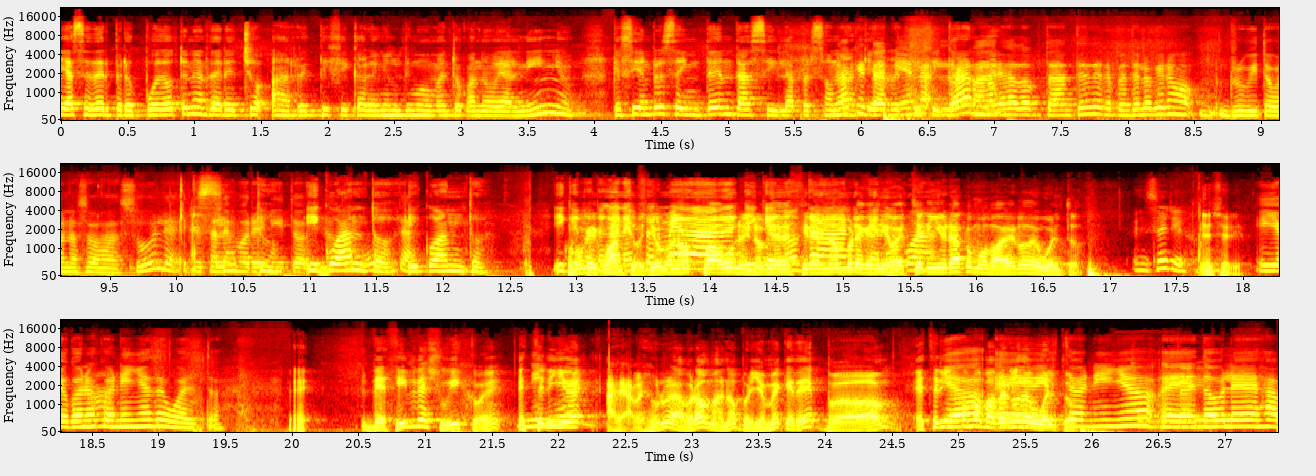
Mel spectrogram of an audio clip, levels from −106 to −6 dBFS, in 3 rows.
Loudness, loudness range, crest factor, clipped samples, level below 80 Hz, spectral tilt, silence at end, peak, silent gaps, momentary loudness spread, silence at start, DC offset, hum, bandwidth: -21 LUFS; 9 LU; 20 dB; under 0.1%; -42 dBFS; -4.5 dB/octave; 0 s; 0 dBFS; none; 12 LU; 0 s; under 0.1%; none; 16 kHz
